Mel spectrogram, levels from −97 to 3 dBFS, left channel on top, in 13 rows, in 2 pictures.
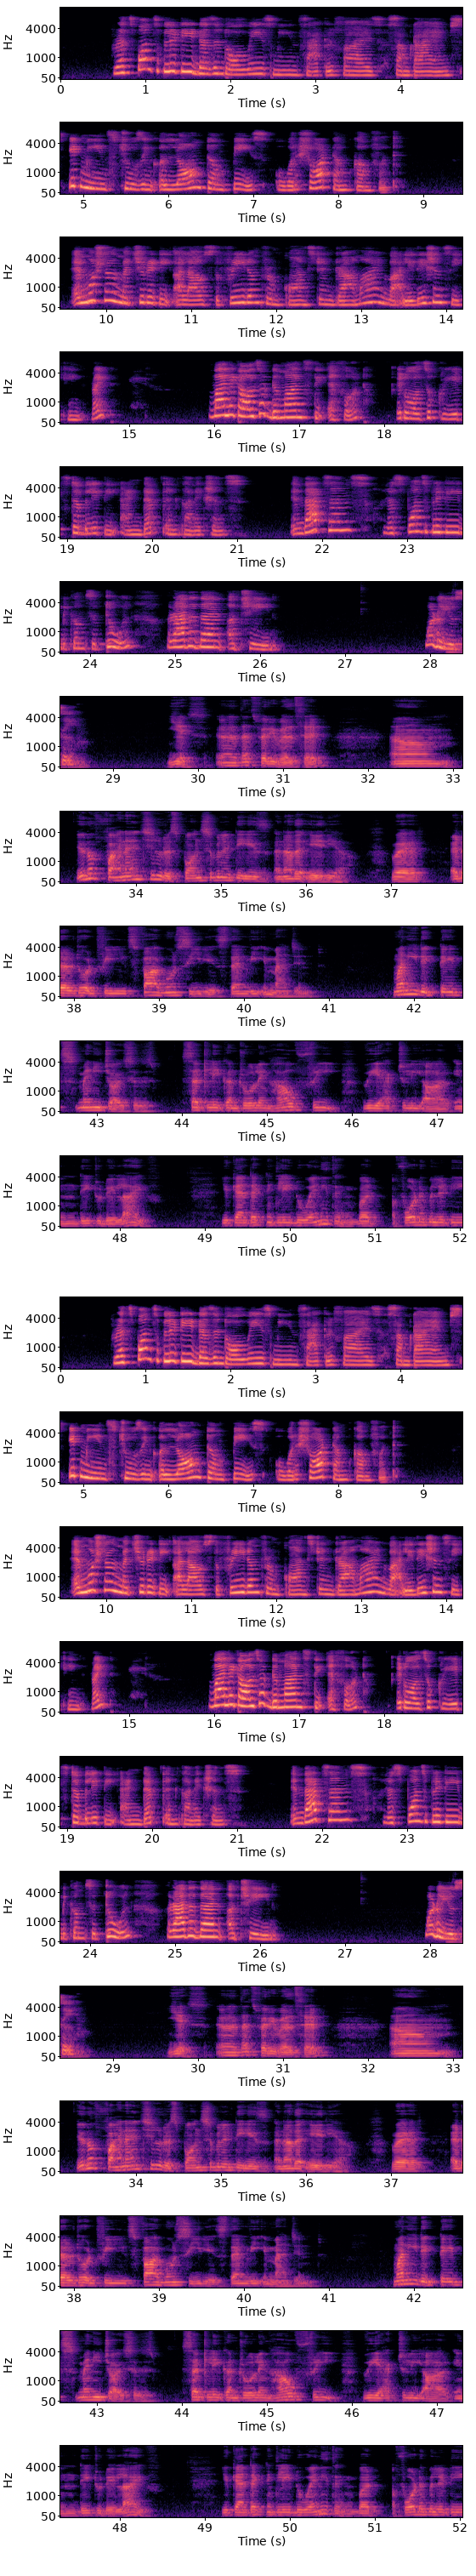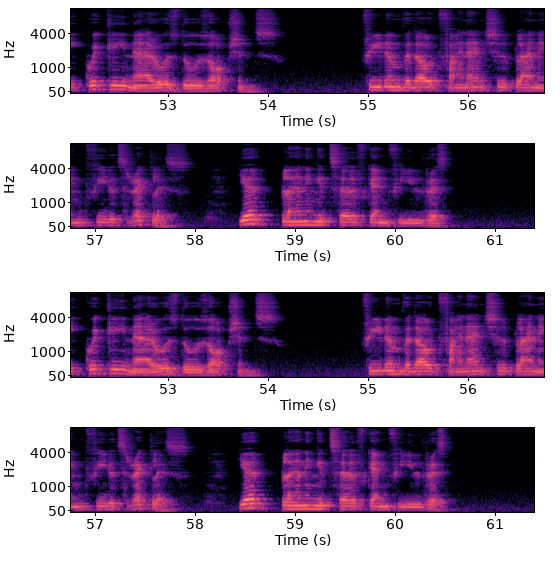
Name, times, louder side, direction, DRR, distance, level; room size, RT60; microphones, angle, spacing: voice 1, 0.6-8.6 9.6-14.7 15.9-17.7 18.1-21.0 21.6-26.2 27.9-28.5, right 3 dB, 40° right, 0.6 m, -23 dB
voice 2, 29.6-31.5 32.3-33.0 33.3-36.5 37.0-37.4 37.7-40.8 41.8-43.7 44.0-45.8 46.1-48.3 49.2-51.0 51.3-54.0 55.0-57.9 58.4-60.5, equal, 10° right, 1.8 m, -32 dB
6.9 x 3.9 x 4.9 m
head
